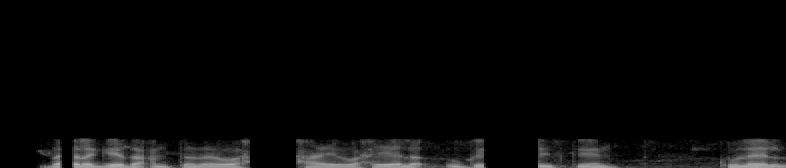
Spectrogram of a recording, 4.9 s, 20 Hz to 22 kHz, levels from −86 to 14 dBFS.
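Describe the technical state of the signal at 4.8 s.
At 4.8 s the signal is intact, with no fault, and the speech comes through the AMR narrowband mobile codec path, so nothing is heard above about 3.8 kHz.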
